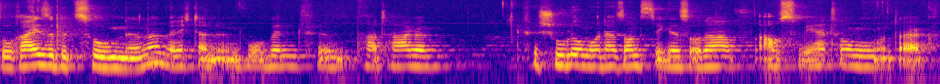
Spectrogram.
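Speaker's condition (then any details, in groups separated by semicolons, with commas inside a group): No condition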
